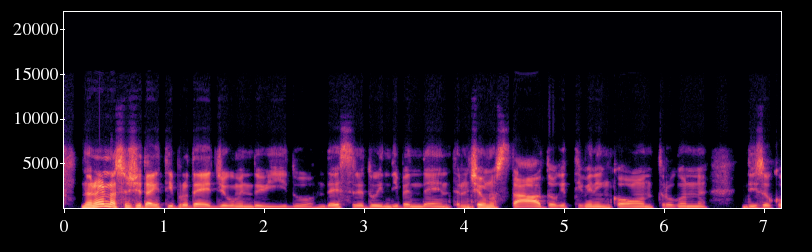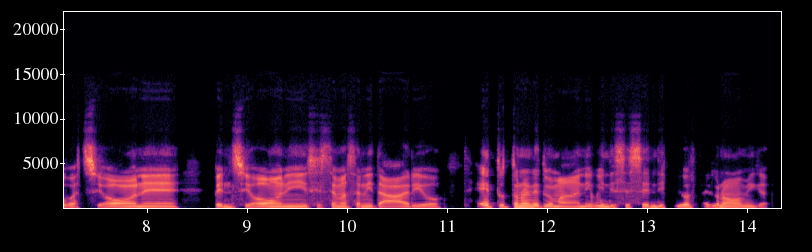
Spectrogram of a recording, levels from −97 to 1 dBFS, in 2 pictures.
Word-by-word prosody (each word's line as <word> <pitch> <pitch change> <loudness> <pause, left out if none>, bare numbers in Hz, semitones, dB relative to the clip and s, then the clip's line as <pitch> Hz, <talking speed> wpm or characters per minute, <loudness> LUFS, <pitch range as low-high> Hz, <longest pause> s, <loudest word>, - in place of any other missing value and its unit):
non 165 +4 +8
è 250 - +11
una 245 -4 +8
società 175 -3 +5
che 140 - +3
ti 150 0 -4
protegge 125 -4 +1
come 115 0 -3
individuo. 115 -1 -6
Devi 130 +3 -1
essere 125 -5 -4
tu 130 - -4
indipendente. 115 -2 -4
Non 120 - -4
c'è 150 - +6
uno 130 -3 +2
stato 125 -1 +2
che 120 - -5
ti 120 - -16
viene 120 -1 -2
incontro 115 -1 -4
con 115 0 -5 0.3
disoccupazione, 115 -2 0 0.3
pensioni, 115 0 +1
sistema 115 +2 -3
sanitario, 110 -2 -3 0.3
è 200 - +1
tutto 180 -3 -2
nelle 140 -2 +4
tue 130 -1 -2
mani. 110 0 -2
Quindi 135 -4 -3
se 135 - -4
sei 145 +3 0
in 145 - -3
difficoltà 145 +1 -5
economiche 135 -7 -3
120 Hz, 155 wpm, -23 LUFS, 115-135 Hz, 0.3 s, è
